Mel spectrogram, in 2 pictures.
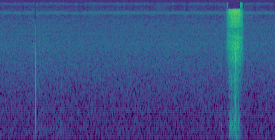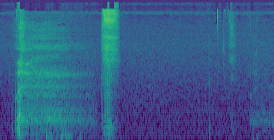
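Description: Two or three sharp bursts of sneezing in quiet, one with a drawn-out noisy release; allergic sneezing.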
